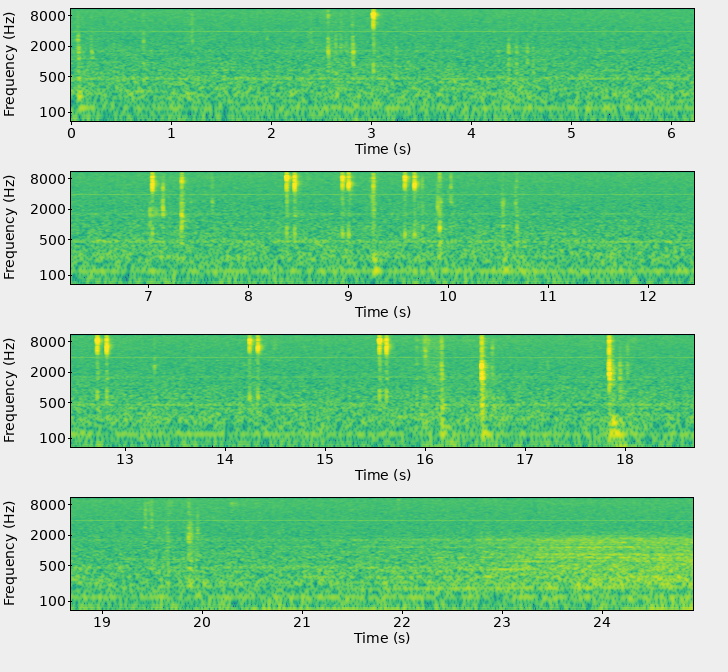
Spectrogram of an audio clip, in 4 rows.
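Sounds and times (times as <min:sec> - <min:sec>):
steady background hiss: 0:00.0 - 0:24.9
computer keys and mouse clicking: 0:07.0 - 0:07.4, 0:08.4 - 0:10.8, 0:12.7 - 0:12.9, 0:14.2 - 0:14.4, 0:15.5 - 0:16.8.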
